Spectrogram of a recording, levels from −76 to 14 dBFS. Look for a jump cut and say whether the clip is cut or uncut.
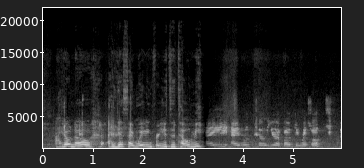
cut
